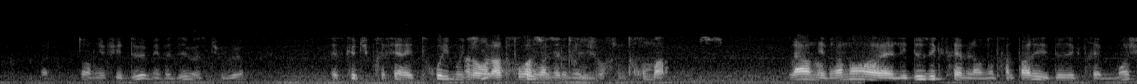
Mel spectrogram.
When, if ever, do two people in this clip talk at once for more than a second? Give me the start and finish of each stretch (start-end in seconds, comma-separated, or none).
4.6-6.0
